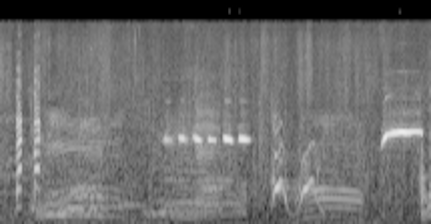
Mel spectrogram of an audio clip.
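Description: Several sheep bleat in overlapping, wavering calls as they are moved aside with dogs, while sharp, steady whistle blasts, like a herder's signals, cut in twice over the flock.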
